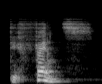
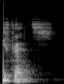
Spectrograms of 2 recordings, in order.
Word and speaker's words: defence: two dirt to dirt so we say weak strong defense defense so the stress is on it the second E defence how do they say this in American English is the opposite they say deep defense defense so the stress is on the first syllable so defense also in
